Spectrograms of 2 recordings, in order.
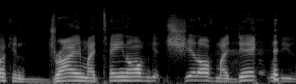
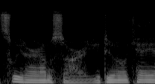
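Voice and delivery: much softer, lower sympathy; tender condolence; 7 semitones lower, 8 dB quieter than usual. Retold or imitated. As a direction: comfort her gently. Consoling grieving wife.

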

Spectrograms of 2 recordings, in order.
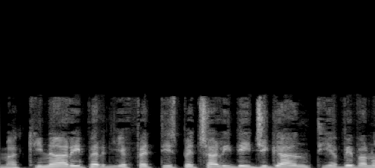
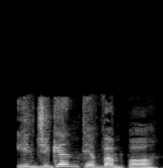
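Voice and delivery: usual speaking voice

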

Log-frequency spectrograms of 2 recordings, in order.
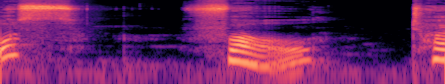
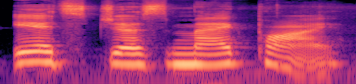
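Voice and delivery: groaning; 5 dB louder, slower than usual. Acted. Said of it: "groaned Foal".

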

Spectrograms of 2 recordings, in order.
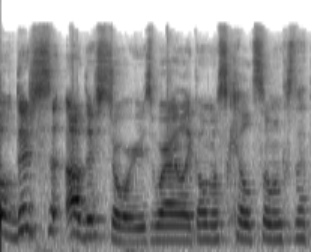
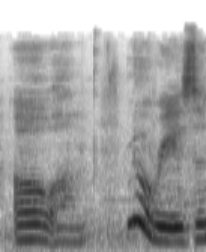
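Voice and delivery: evasive stranger; 4 semitones lower, 6 dB quieter, slower than usual. Retold or imitated. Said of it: "He's like".

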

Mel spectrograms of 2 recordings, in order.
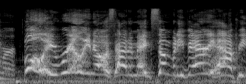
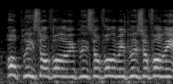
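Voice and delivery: low, repeated anxious begging; lightly panicked chant under pressure; panicking plea; 4 semitones lower, 4 dB quieter, faster than usual. Real, not acted. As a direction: mutter a nervous plea over and over. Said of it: "I'm just panicking".

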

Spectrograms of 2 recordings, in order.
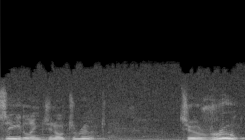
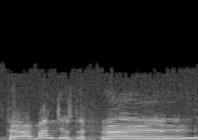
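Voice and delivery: crowd shout; 13 semitones higher, much slower than usual. Retold or imitated.

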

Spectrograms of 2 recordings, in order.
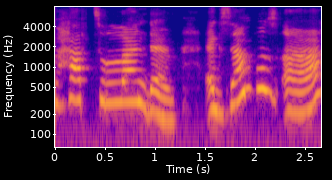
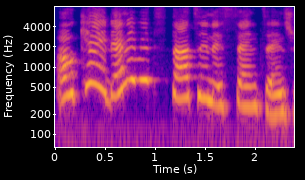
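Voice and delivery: ordinary delivery

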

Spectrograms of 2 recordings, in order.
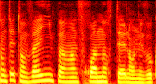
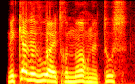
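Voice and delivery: loud, slow, abrupt cry; a slow, forceful outburst; sudden shout; 3 semitones higher, 8 dB louder, slower than usual. A narrator's reading. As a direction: bark it at the silent room. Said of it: "cria-t-il brusquement".

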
